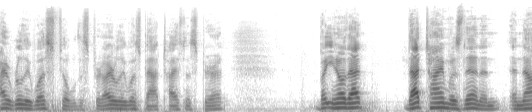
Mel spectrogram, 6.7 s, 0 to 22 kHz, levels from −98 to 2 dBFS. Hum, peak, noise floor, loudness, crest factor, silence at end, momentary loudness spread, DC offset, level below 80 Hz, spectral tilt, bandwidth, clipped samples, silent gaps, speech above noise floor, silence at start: none; -20 dBFS; -75 dBFS; -41 LUFS; 22 dB; 0 s; 15 LU; under 0.1%; -66 dBFS; -5.5 dB/octave; 17 kHz; under 0.1%; none; 34 dB; 0 s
